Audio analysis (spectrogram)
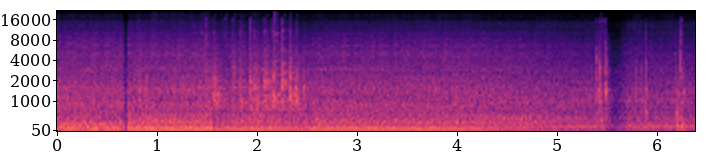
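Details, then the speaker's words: Peterbilt 579 back from the dealership with fresh oil, noticeably smoother than before: deep, even diesel idle, steady low drone with no knocks or misses; normal idle. "but here listen to this she just sounds so much smoother put a brand new oil for just a smoother running truck"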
